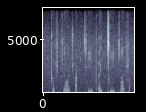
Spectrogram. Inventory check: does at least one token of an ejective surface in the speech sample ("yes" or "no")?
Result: yes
